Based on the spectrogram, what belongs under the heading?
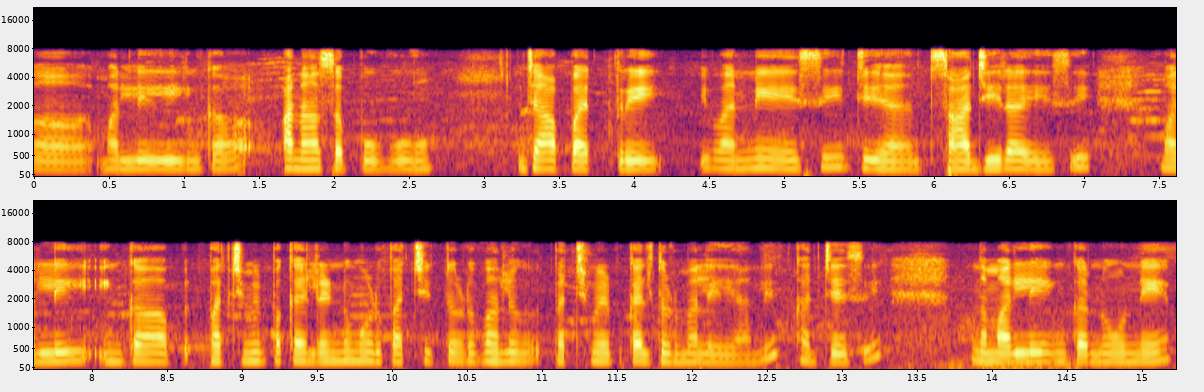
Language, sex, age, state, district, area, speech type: Telugu, female, 18-30, Telangana, Hyderabad, urban, spontaneous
